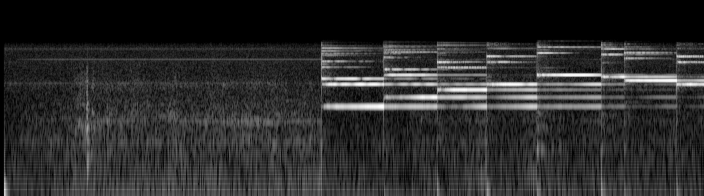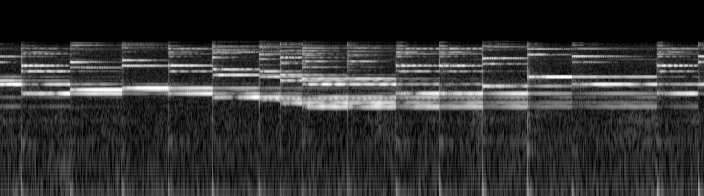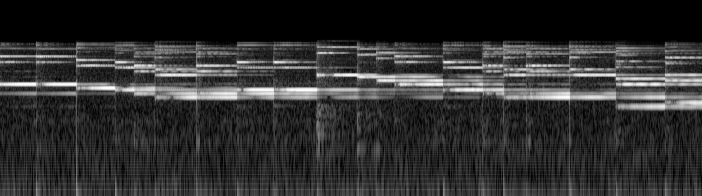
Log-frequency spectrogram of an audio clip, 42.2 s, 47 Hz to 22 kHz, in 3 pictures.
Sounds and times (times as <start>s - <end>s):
Bell: 0.5s - 42.2s.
